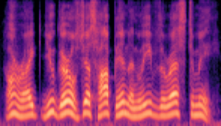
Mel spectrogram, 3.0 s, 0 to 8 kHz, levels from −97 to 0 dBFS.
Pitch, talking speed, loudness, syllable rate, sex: 180 Hz, 265 wpm, -17 LUFS, 5.1 syllables/s, male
